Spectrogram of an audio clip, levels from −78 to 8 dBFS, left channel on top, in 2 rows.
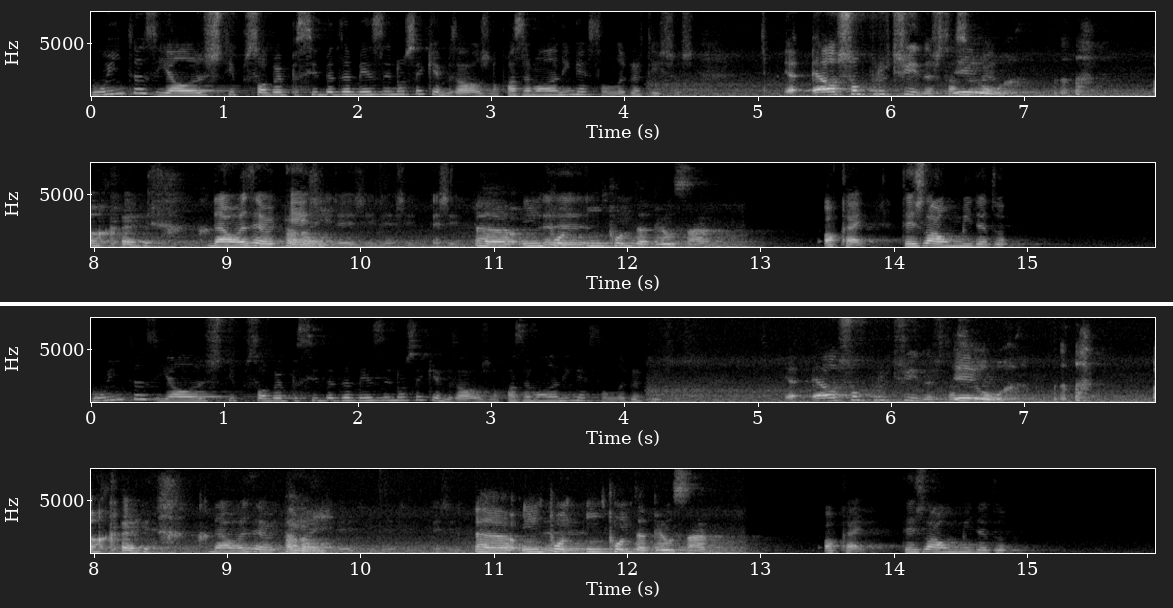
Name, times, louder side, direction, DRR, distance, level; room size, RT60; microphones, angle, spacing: voice 1, 0.0-4.5 5.2-6.8 8.9-10.8 11.3-11.7 13.5-13.8 14.1-14.8, left 5 dB, 80° left, 13 dB, 0.6 m, -28 dB
sound 1, 4.1-12.9, right 1 dB, 20° right, 0.6 m, -40 dB
voice 2, 6.5-7.0 7.4-7.5 8.0-8.9 9.4-9.8 10.9-12.7, right 2 dB, 90° right, 9 dB, 1.1 m, -24 dB
20.5 x 9.3 x 4.8 m, 1.2 s
head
